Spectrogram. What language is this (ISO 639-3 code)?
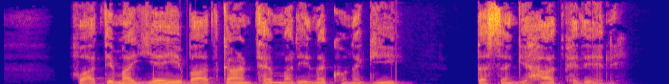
phl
